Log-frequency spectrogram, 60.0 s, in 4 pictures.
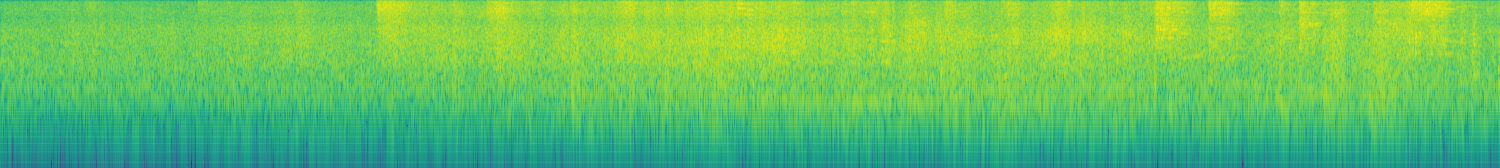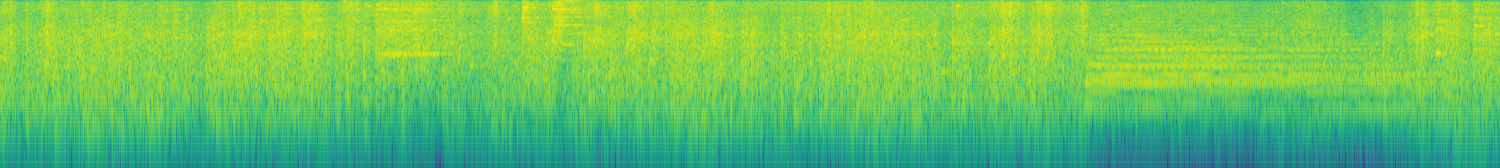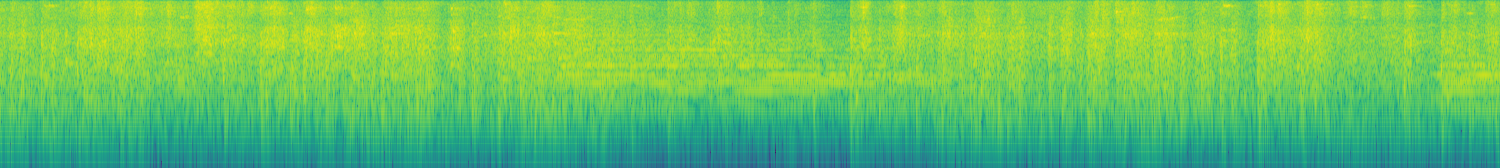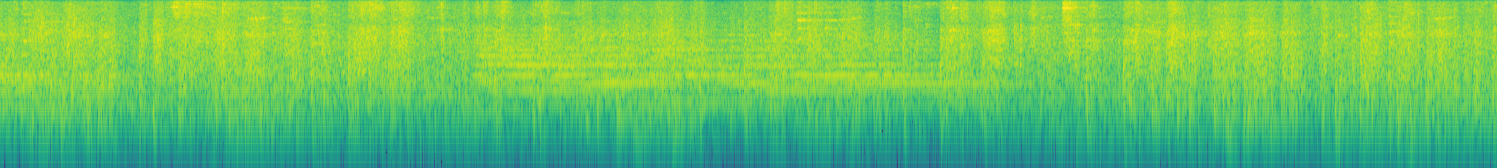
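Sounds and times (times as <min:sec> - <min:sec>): train wheels clattering: 0:02.0 - 0:59.9
locomotive air horn: 0:25.8 - 0:29.4, 0:35.6 - 0:39.4, 0:44.3 - 0:45.6, 0:49.7 - 0:55.3.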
